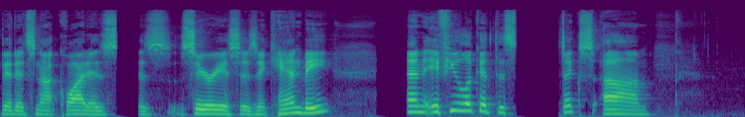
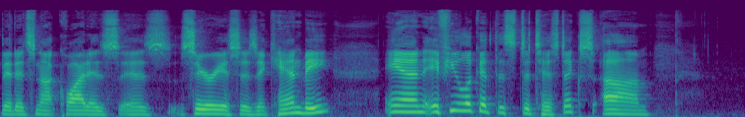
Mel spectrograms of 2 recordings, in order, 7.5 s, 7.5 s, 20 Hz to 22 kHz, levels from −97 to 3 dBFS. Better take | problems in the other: second | audio cutting out; at 1 s, at 4 s and at 5 s

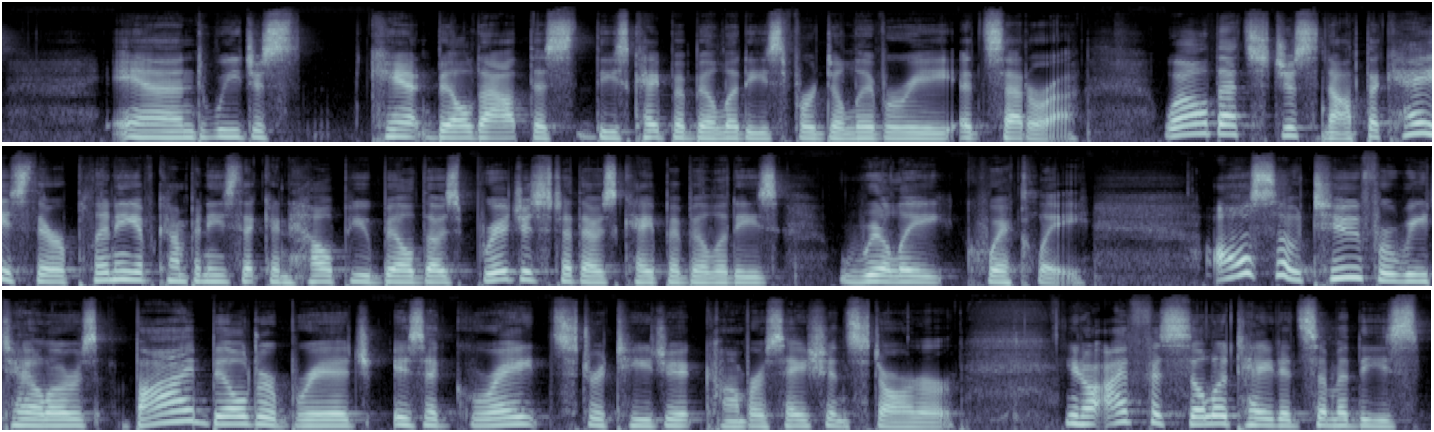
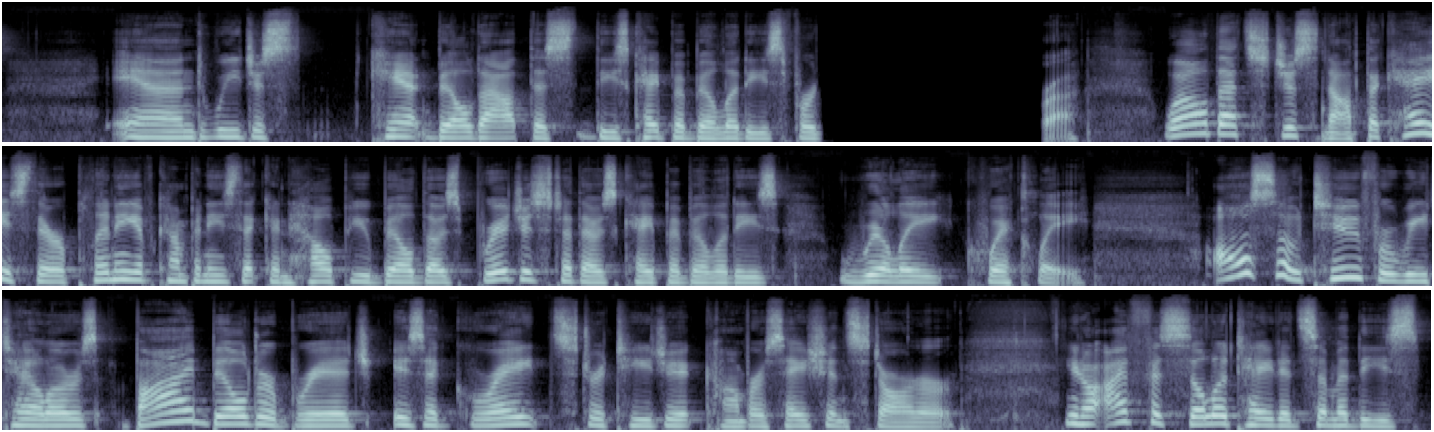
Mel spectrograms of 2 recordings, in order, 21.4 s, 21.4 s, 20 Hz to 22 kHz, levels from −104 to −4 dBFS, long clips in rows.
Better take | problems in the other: first | audio cutting out; at 4 s for 1 s

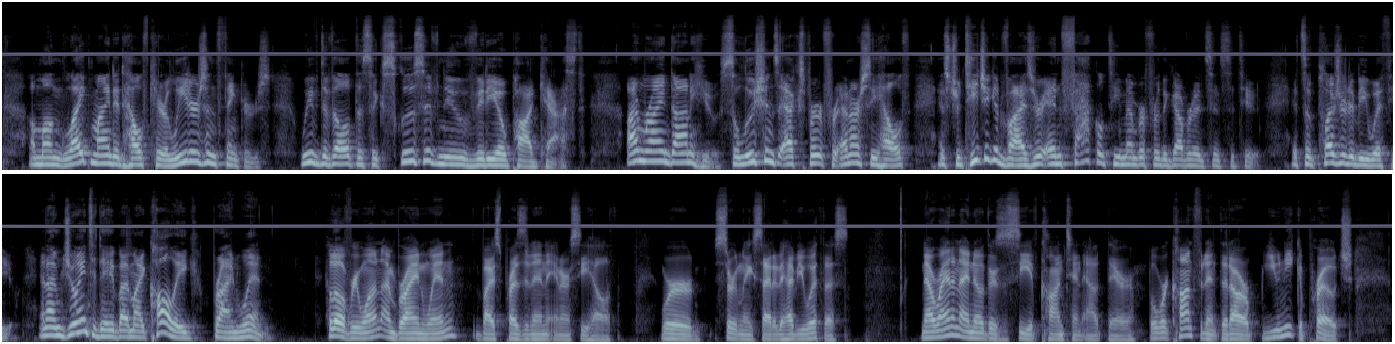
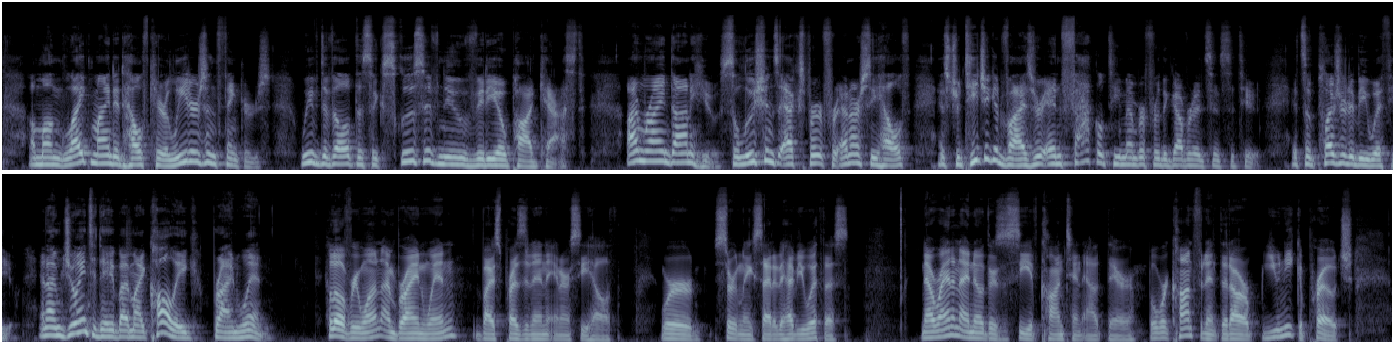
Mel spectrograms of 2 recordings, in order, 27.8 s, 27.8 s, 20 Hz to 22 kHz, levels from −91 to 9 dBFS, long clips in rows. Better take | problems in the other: second | high-pitched whine; noticeable; throughout; 6 kHz, 15 dB below the speech

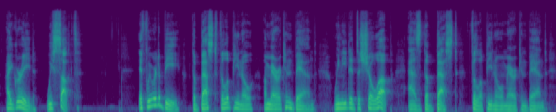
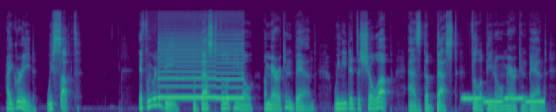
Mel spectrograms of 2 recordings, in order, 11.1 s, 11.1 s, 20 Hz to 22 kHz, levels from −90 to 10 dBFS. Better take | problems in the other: first | phone ringing; loud; from 3 to 5 s; peak 3 dB above the speech // siren; loud; from 9 s on; peak 2 dB above the speech

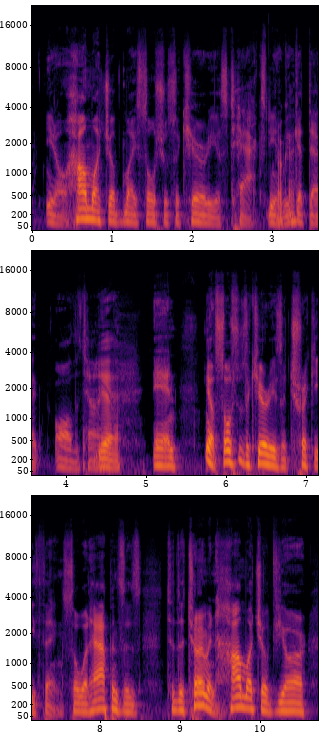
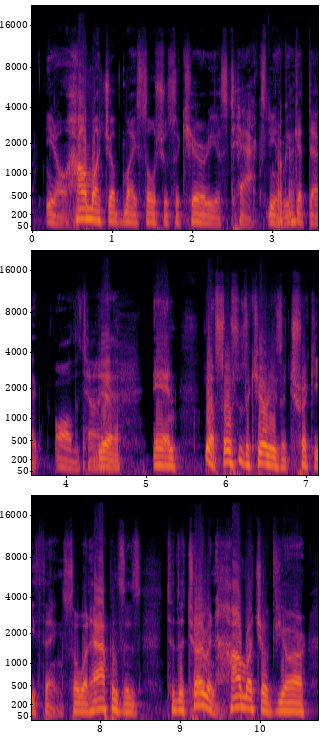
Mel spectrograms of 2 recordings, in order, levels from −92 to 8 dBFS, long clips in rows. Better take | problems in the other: first | distortion; slight; 5% of the sound clipped

